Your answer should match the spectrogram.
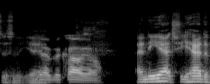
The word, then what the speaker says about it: Vicario: Vicario, I think it's Vicario. pronounced, isn't it? Yeah, Vicario.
